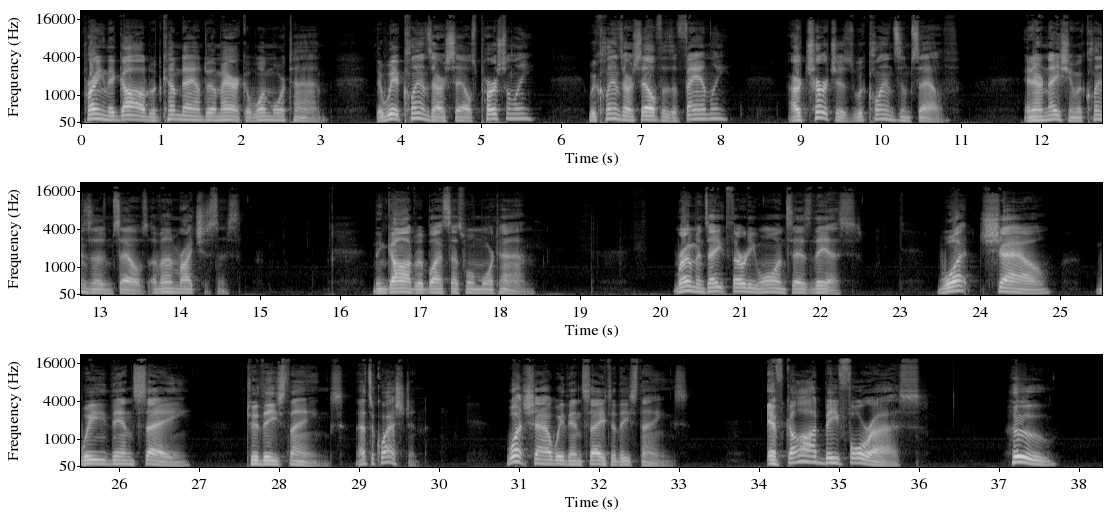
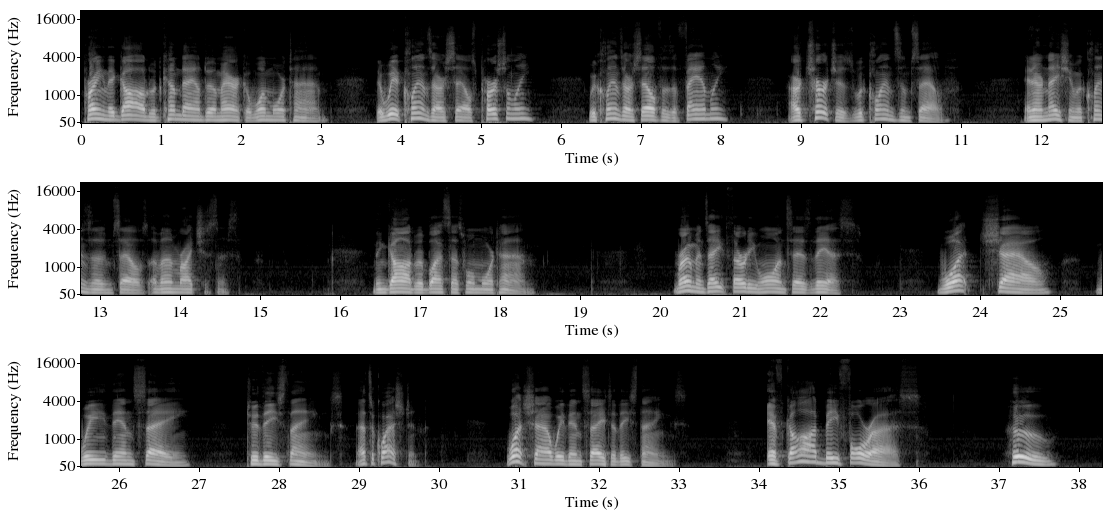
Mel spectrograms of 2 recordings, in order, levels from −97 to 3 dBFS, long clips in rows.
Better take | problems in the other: first | muffled; very; fading above 2.5 kHz

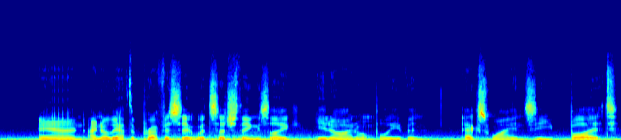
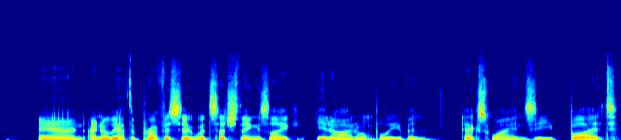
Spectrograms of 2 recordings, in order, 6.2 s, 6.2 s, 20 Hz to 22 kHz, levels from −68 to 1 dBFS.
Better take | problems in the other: second | wind noise on the microphone; occasional gusts; 15 dB below the speech

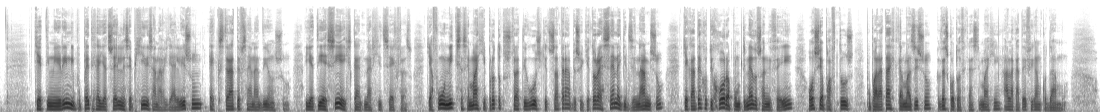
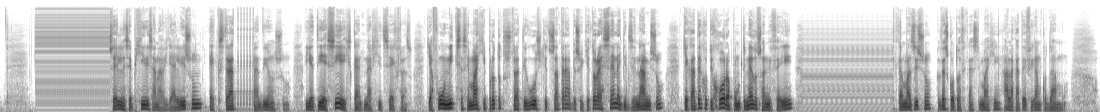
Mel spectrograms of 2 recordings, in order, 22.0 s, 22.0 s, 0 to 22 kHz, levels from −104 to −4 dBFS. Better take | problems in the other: first | audio freezing; at 0.5 s for 1.5 s, at 5 s and at 16 s for 2 s

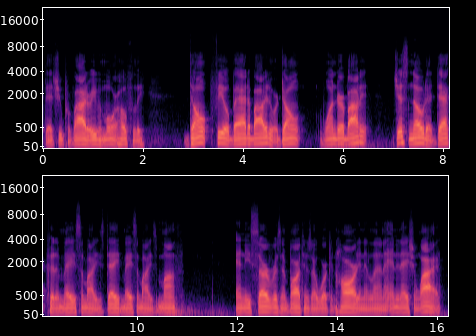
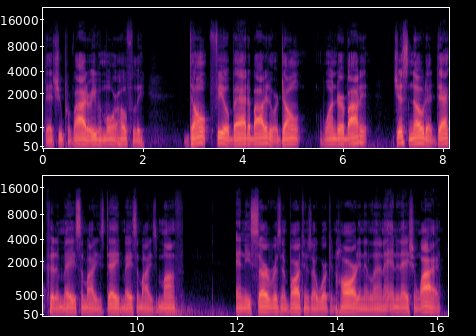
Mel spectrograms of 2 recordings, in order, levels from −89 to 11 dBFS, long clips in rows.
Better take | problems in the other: second | muffled; very; fading above 2 kHz

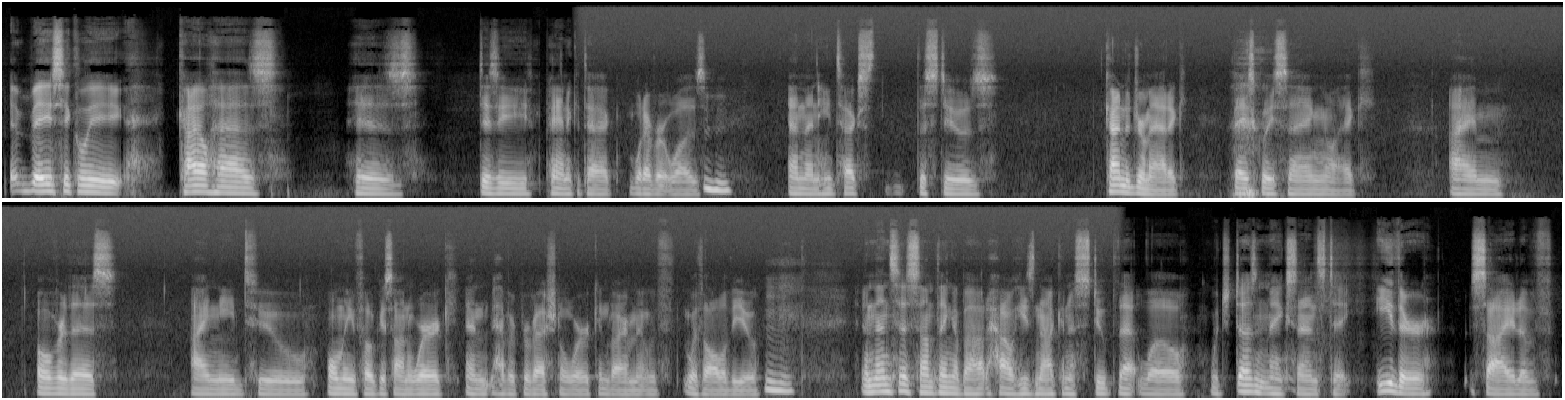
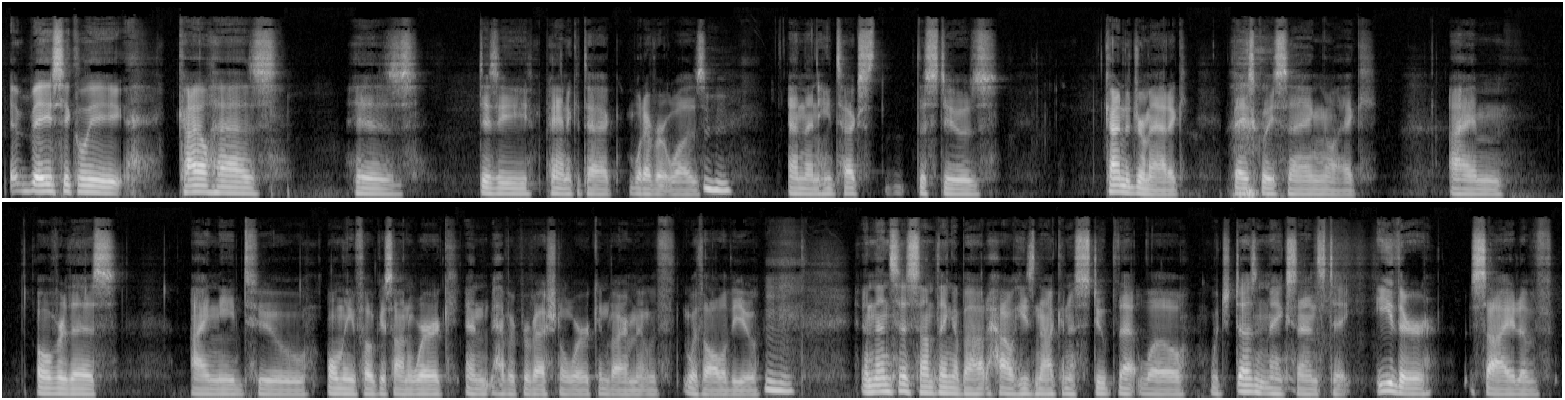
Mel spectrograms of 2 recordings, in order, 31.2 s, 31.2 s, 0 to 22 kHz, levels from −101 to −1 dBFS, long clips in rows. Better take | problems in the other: second | hiss; faint; from 6 to 27 s; 20 dB below the speech

